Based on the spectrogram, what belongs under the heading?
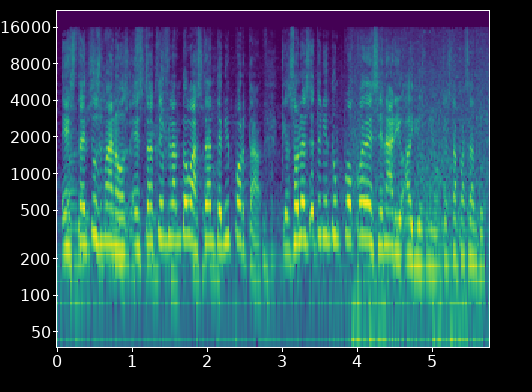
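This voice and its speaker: A man reacting to an animated video in excited commentary, exclaiming often and talking straight to his viewers. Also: very high-pitched, fast, slight background noise.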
